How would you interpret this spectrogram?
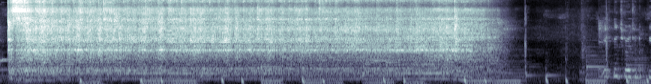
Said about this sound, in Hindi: और ये मैं इसको पीसने जा रही हूँ, मिर्च हो रही है।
